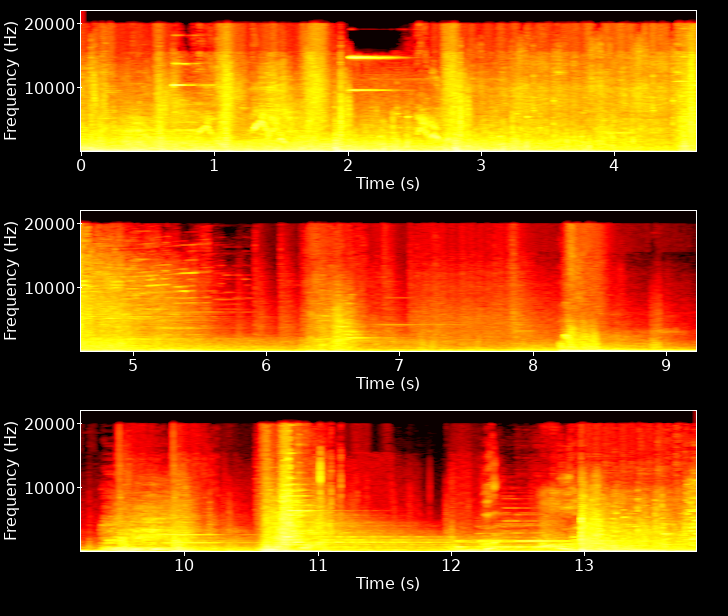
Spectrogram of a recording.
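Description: A fire spell being cast in Hogwarts Legacy, giving a sharp shattering burst over dense game ambience, followed by several loud thumps and crashes across the scene.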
